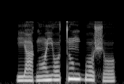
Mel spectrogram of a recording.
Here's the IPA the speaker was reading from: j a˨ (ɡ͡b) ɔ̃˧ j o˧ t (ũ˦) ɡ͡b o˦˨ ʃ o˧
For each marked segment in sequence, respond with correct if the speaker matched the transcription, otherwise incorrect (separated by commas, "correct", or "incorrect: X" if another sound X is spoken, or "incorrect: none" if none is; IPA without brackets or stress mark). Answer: incorrect: ɡ, correct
